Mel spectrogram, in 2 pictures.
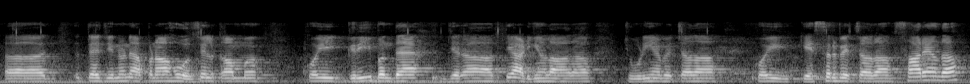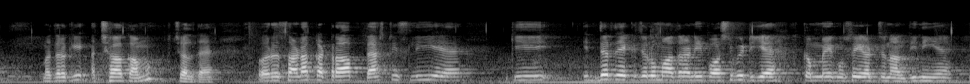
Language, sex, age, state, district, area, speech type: Dogri, male, 30-45, Jammu and Kashmir, Reasi, urban, spontaneous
